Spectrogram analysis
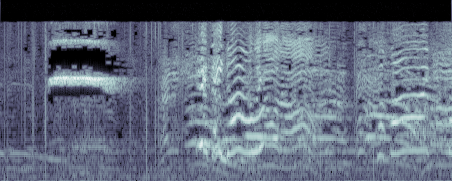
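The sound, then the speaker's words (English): A referee's whistle at a varsity basketball game gives one shrill, steady blast lasting about a second, soon after the opening jump, then a noisy crowd of voices takes over, chattering and calling out around the court. “Why that whistle so soon?”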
